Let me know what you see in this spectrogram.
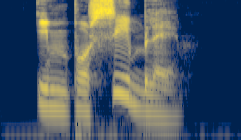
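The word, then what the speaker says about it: imposible: it's impossible imposs imposs don't forget to stress the SI imposs to say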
